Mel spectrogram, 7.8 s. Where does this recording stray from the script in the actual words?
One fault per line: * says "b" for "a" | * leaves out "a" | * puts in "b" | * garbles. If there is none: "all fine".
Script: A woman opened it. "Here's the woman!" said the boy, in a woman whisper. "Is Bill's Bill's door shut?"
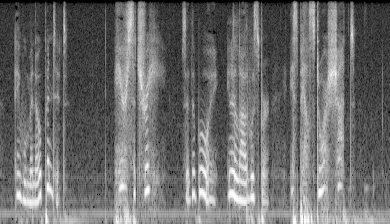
* says "tree" for "woman"
* says "loud" for "woman"
* leaves out "Bill's"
